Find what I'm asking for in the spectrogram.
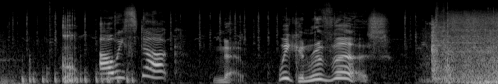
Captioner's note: snorts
